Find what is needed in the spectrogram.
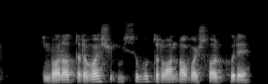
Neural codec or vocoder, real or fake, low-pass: codec, 16 kHz, 2 kbps, X-Codec, HuBERT features, trained on LibriSpeech; fake; 7.2 kHz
